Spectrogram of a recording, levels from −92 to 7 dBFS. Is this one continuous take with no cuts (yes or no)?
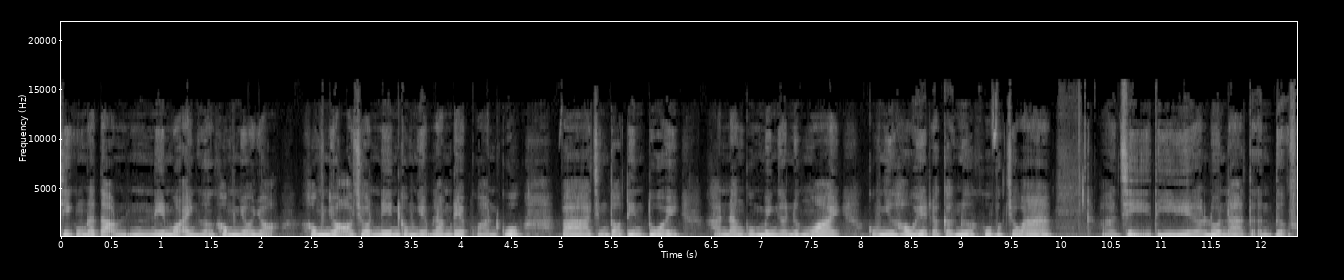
yes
